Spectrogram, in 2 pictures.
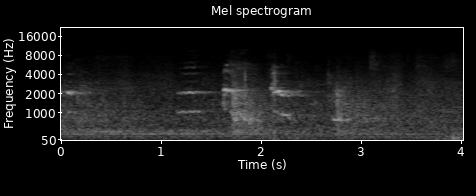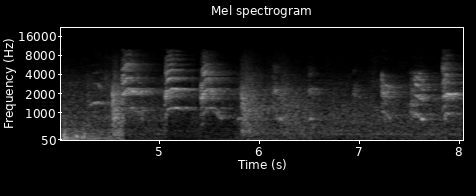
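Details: English Bulldog puppy giving high, harmonic whimpering yips in the first seconds, then a quick run of short, sharp yapping barks, several per second, through the second half. A faint steady hum sits underneath.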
